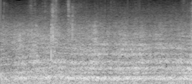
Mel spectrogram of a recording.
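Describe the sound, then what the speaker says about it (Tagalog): Two Taiwanese military fighter jets passing overhead near a fishing boat at sea, a loud broad roar that rumbles steadily throughout the clip. "may dalawang jet fighter."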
